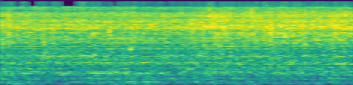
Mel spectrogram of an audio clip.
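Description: Hot water running steadily from a kitchen tap, a constant broadband hiss and splash with no pauses, close by and moderately loud, with no voices.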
